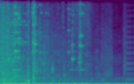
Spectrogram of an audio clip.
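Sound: explosion sound effect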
